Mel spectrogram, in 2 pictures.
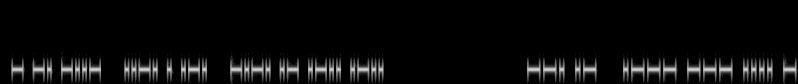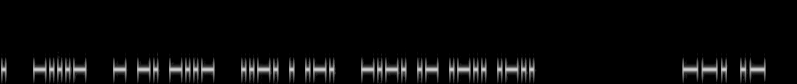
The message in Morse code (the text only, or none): TNX FER CALL GA JOHN <BT> TNX FER CALL GA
